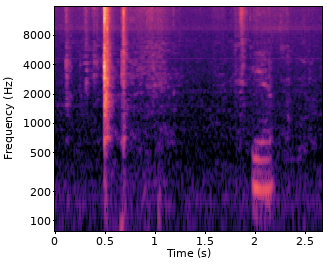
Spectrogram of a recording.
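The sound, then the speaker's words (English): Scissors cut a strip of cardboard with a couple of sharp, quick snips, followed a moment later by a short burst of a person's voice. “So what we're gonna wanna do is you're gonna wanna cut a strip of cardboard.”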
